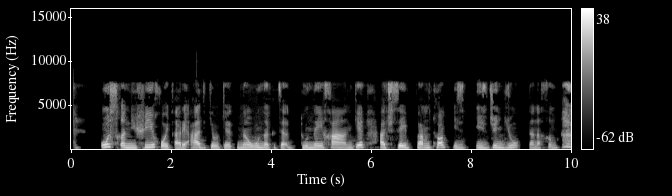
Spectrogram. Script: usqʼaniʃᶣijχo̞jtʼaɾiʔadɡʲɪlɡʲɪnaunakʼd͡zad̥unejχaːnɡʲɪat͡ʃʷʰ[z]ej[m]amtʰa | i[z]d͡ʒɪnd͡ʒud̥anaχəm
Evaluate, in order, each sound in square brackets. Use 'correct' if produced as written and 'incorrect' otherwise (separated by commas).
correct, incorrect, correct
